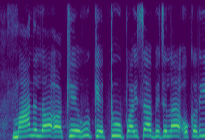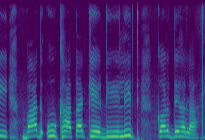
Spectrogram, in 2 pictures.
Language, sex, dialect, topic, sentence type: Bhojpuri, female, Northern, banking, statement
